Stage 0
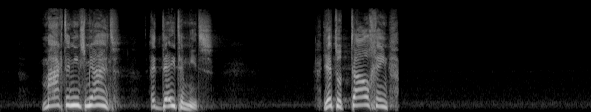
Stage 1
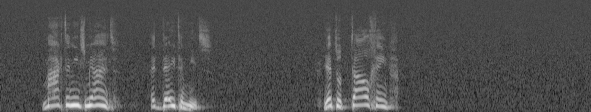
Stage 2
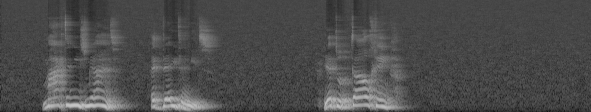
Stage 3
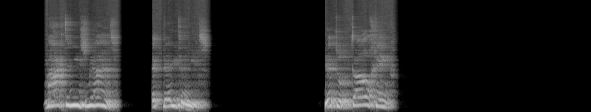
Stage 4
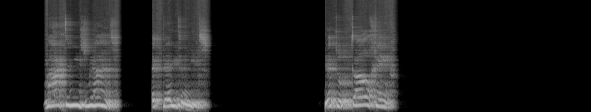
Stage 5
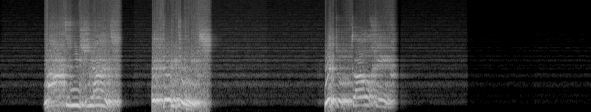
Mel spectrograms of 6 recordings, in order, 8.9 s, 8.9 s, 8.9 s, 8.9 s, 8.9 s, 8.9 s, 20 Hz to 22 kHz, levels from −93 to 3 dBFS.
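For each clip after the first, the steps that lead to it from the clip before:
tilt shelving filter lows +3.5 dB; mains-hum notches 50/100/150/200 Hz; in parallel at −7.5 dB: bit-depth reduction 6 bits, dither triangular
peak hold with a decay on every bin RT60 0.71 s; low-shelf EQ 94 Hz −11.5 dB; brickwall limiter −15 dBFS, peak gain reduction 9 dB; level −3 dB
noise gate −31 dBFS, range −39 dB; comb filter 2.9 ms, depth 98%
brickwall limiter −20 dBFS, peak gain reduction 6.5 dB
sample-and-hold tremolo 1 Hz, depth 90%; comb filter 2.1 ms, depth 75%; mid-hump overdrive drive 32 dB, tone 1,800 Hz, clips at −18 dBFS; level +7.5 dB

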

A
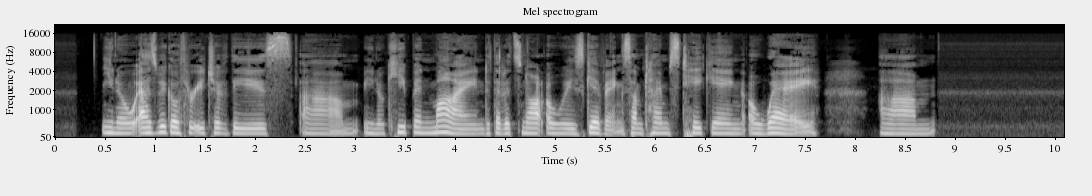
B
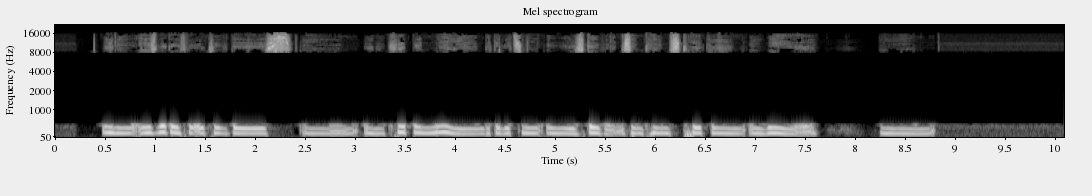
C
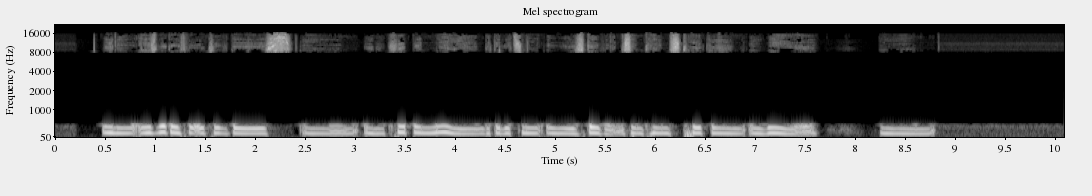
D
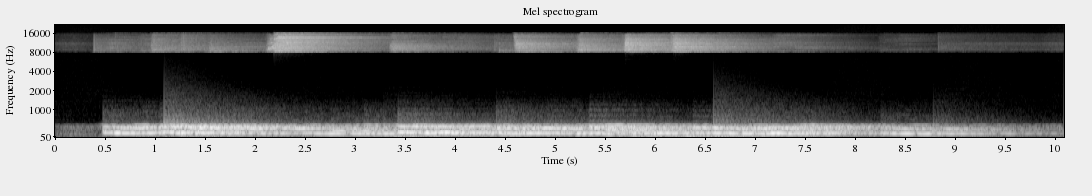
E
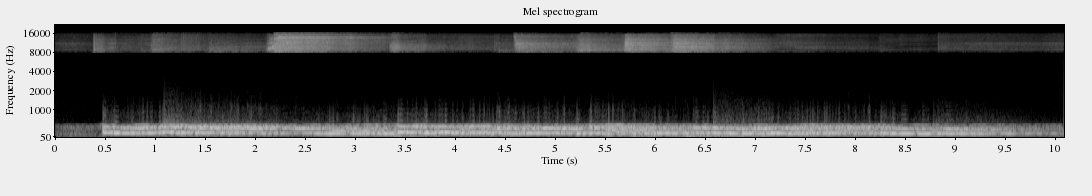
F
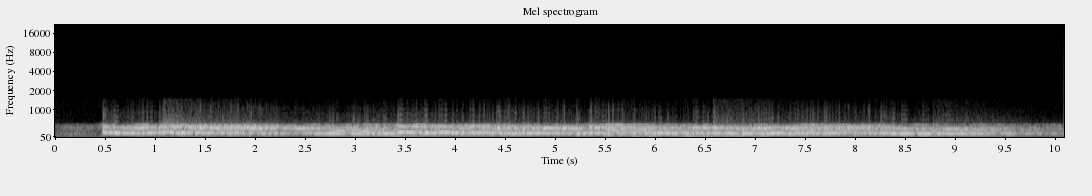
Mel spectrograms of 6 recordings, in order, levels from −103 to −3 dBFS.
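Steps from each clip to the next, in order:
brick-wall band-stop 460–8,300 Hz
no processing that can be heard
in parallel at −0.5 dB: downward compressor, threshold −33 dBFS, peak gain reduction 16.5 dB; on the sum: shaped tremolo saw down 0.91 Hz, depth 55%; dense smooth reverb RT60 3.2 s, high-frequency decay 0.7×, DRR −8.5 dB
downward compressor 4 to 1, threshold −27 dBFS, peak gain reduction 14.5 dB; level −5 dB
linear-phase brick-wall low-pass 1,500 Hz; level +3.5 dB

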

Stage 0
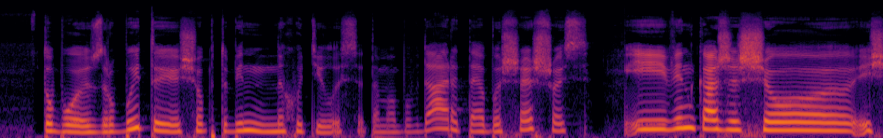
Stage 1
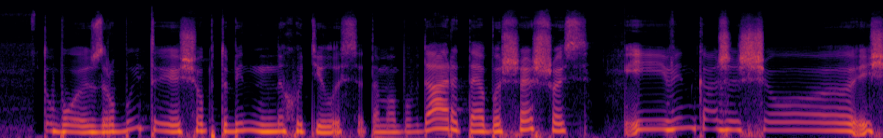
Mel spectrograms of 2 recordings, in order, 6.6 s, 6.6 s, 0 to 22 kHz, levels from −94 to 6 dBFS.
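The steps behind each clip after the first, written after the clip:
compressor whose output falls as the input rises −32 dBFS, ratio −0.5
dynamic equaliser 150 Hz, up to +8 dB, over −47 dBFS, Q 0.88
level −4 dB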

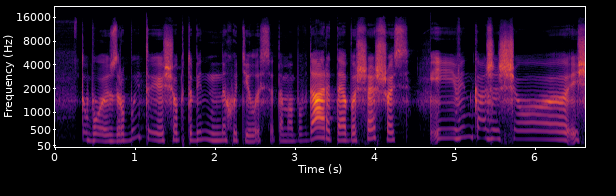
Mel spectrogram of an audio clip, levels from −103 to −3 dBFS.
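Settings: high-pass with resonance 1,400 Hz, resonance Q 11
level −3 dB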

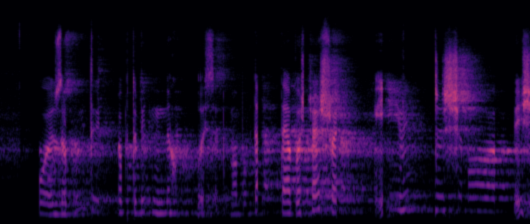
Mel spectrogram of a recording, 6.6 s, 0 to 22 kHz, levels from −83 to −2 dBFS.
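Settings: gate pattern "xxx...xxxx.x" 182 BPM −60 dB
dense smooth reverb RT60 1.6 s, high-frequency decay 0.5×, pre-delay 75 ms, DRR 6 dB
level +4.5 dB

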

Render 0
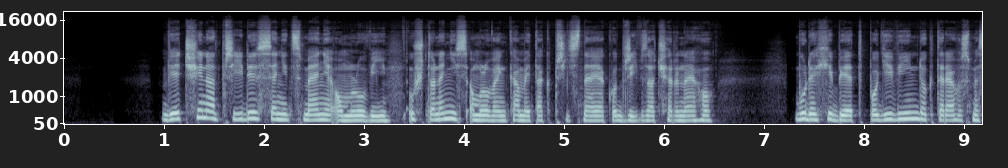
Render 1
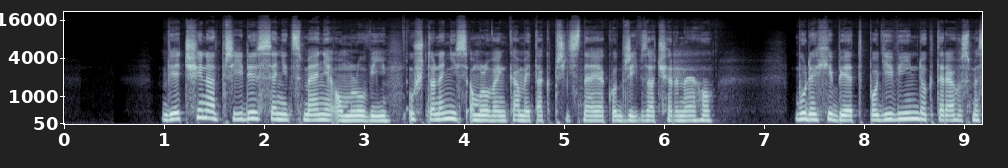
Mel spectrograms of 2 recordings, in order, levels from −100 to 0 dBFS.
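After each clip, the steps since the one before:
healed spectral selection 0:06.12–0:06.43, 2,000–6,500 Hz both
level +5.5 dB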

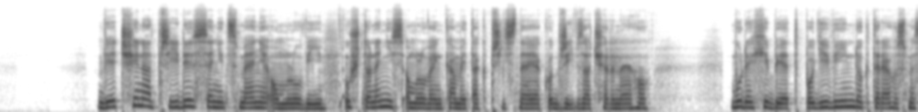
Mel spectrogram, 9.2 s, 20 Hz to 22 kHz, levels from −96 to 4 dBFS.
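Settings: downward compressor, threshold −16 dBFS, peak gain reduction 6.5 dB
level −4.5 dB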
